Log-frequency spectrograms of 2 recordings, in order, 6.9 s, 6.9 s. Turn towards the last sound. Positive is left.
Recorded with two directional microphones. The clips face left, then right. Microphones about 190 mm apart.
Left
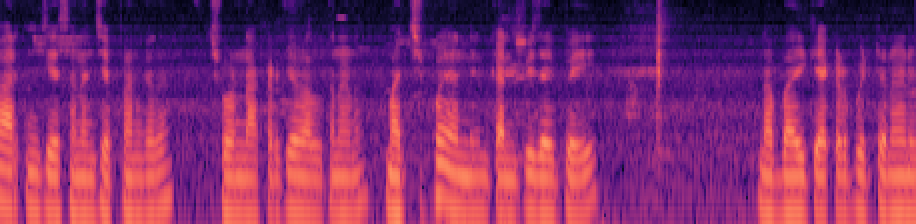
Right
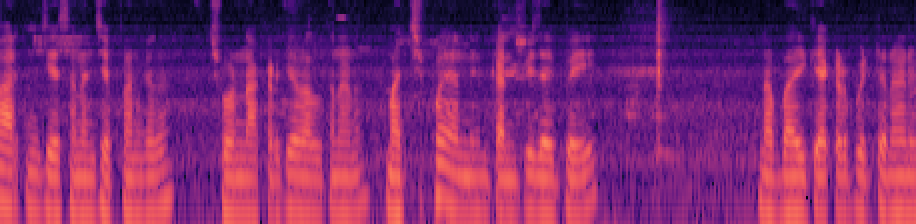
turn(degrees=30)  # may be behind; listen again after turning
